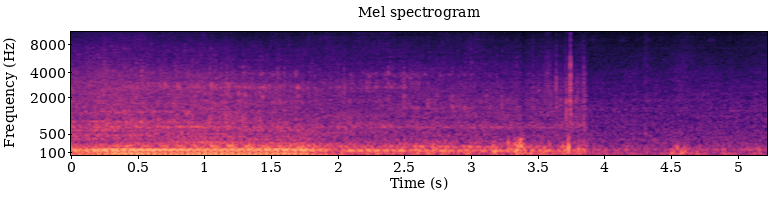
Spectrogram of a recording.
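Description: An old car's engine rumbles loudly close by, then fades as the car drives away.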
